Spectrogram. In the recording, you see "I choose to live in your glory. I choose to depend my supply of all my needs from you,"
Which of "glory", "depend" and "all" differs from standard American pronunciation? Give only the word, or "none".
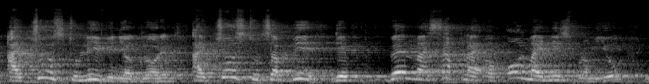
depend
